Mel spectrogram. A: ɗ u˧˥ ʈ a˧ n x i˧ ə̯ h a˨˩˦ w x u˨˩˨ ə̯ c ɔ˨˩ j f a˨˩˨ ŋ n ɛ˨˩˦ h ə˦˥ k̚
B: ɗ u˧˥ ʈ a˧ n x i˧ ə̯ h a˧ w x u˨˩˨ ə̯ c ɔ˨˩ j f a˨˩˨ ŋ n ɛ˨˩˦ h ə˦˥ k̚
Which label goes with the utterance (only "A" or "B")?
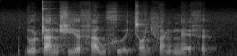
A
